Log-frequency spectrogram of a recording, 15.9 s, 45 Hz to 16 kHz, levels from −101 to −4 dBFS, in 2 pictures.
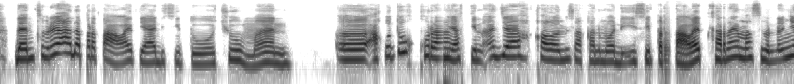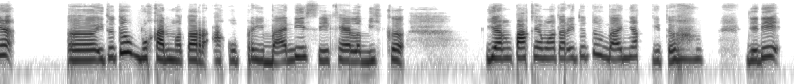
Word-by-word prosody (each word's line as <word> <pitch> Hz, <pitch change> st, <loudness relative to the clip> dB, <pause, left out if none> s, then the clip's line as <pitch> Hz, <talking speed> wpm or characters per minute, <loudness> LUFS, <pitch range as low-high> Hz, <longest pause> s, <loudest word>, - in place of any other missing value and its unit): Dan 265 Hz, +1 st, +4 dB
sebenernya 375 Hz, +5 st, +4 dB
ada -, -, +5 dB
pertalite 235 Hz, -7 st, -2 dB
ya 205 Hz, -1 st, -1 dB
di 210 Hz, -, -11 dB
situ 190 Hz, -3 st, -8 dB
cuman, 200 Hz, -5 st, -4 dB, 0.5 s
eee, 250 Hz, 0 st, +2 dB
aku 315 Hz, -, -1 dB
tuh 415 Hz, +1 st, +1 dB
kurang 280 Hz, -4 st, 0 dB
yakin 245 Hz, -1 st, -3 dB
aja 300 Hz, 0 st, +1 dB
kalau 255 Hz, -3 st, +2 dB
misalkan 230 Hz, -3 st, -6 dB
mau 220 Hz, -, -2 dB
diisi 225 Hz, +3 st, -7 dB
pertalite 235 Hz, +3 st, +4 dB
karena 270 Hz, +4 st, +2 dB
emang 275 Hz, 0 st, -1 dB
sebenernya, 260 Hz, +7 st, +1 dB, 0.6 s
eee, 240 Hz, 0 st, +3 dB
itu 285 Hz, +3 st, -3 dB
tuh 410 Hz, +1 st, +7 dB
bukan 270 Hz, -4 st, +4 dB
motor 235 Hz, 0 st, +3 dB
aku 230 Hz, +1 st, -6 dB
pribadi 240 Hz, +3 st, -1 dB
sih, 235 Hz, -4 st, -6 dB
kayak 230 Hz, -3 st, +1 dB
lebih 225 Hz, +1 st, -4 dB
ke 250 Hz, -3 st, +2 dB, 0.9 s
yang 275 Hz, +1 st, +3 dB
pakai 285 Hz, +1 st, +6 dB
motor 275 Hz, 0 st, -2 dB
itu 300 Hz, +2 st, -9 dB
tuh 345 Hz, -2 st, -3 dB
banyak 275 Hz, +2 st, 0 dB, 0.2 s
gitu 230 Hz, +1 st, -3 dB, 0.7 s
jadi 285 Hz, -, 0 dB
250 Hz, 155 wpm, -24 LUFS, 230-285 Hz, 0.9 s, tuh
